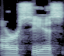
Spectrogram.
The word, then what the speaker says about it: Arceus: RCS that's rks okay doc House pronounces it Arceus therefore the pronunciation is RCA behind that he's an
